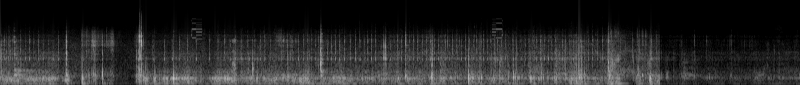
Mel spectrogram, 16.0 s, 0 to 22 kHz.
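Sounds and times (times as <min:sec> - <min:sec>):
bike clicks and knocks: 0:00.0 - 0:15.0
steady hum: 0:00.0 - 0:16.0.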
